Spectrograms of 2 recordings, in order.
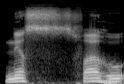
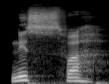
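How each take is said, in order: First: The s sound is thick and heavy. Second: The s sound is thin, like a plain s. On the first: The speaker calls it right. "shad ... Di situ tebal shad" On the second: The speaker calls it wrong. "Kalau nis tipis itu jadi sin"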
